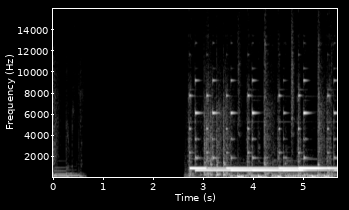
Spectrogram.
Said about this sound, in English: And we're pulling up to the Snood Candy Factory gates, where Lucy is about to ring the bell.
